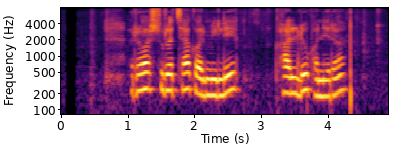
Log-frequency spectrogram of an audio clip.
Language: Nepali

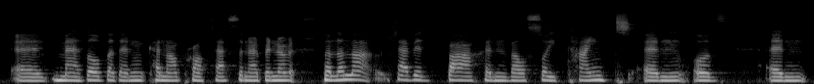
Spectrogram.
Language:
Welsh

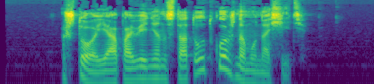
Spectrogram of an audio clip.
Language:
Belarusian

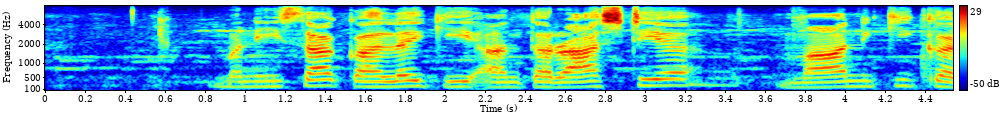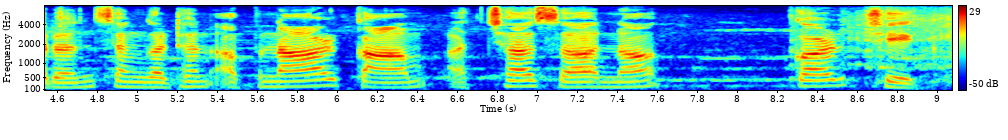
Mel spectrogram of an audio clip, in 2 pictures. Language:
Magahi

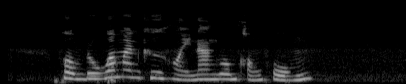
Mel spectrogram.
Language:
Thai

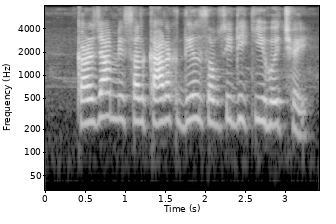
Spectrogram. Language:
Maithili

